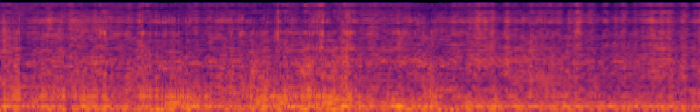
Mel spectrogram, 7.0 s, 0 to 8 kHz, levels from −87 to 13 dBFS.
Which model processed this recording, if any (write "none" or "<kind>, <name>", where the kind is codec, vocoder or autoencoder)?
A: vocoder, HiFi-GAN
